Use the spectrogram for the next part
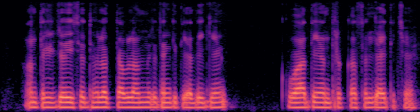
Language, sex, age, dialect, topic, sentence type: Maithili, male, 36-40, Southern/Standard, agriculture, statement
